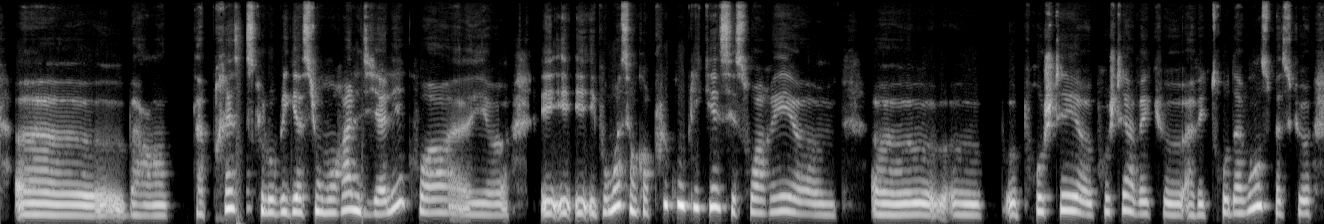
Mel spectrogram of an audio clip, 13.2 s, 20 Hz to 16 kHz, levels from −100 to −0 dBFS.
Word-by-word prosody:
heu, 175 Hz, -2 st, +2 dB
bah, 170 Hz, -3 st, -7 dB, 0.4 s
tu 200 Hz, -, -7 dB
as 190 Hz, -, -7 dB
presque 280 Hz, -1 st, +2 dB
l'obligation 225 Hz, +2 st, +2 dB
morale 230 Hz, +4 st, +2 dB
d'y 200 Hz, -3 st, -4 dB
aller 265 Hz, -, +2 dB
quoi 215 Hz, -2 st, -3 dB, 0.2 s
et 185 Hz, 0 st, -4 dB
heu, 175 Hz, 0 st, -5 dB, 0.4 s
et -, -, +3 dB
et 335 Hz, -2 st, +1 dB
et -, -, -3 dB
pour 220 Hz, -, -4 dB
moi, 300 Hz, +5 st, +7 dB
c'est 325 Hz, -6 st, 0 dB
encore 215 Hz, -2 st, -2 dB
plus 340 Hz, -, +1 dB
compliqué 305 Hz, -3 st, +5 dB
ces 285 Hz, -6 st, -1 dB
soirées, 220 Hz, +2 st, -3 dB
hem, 180 Hz, -3 st, -6 dB, 0.4 s
heu, 185 Hz, -, -1 dB
heu, 180 Hz, -1 st, +1 dB, 0.2 s
heu, 180 Hz, -, +1 dB
projetées, 235 Hz, +1 st, +2 dB
heu, 185 Hz, -3 st, -2 dB
projetées 225 Hz, +6 st, -4 dB
avec, 195 Hz, -4 st, -4 dB
heu, 175 Hz, -1 st, 0 dB
avec 175 Hz, 0 st, -5 dB
trop 215 Hz, +4 st, -5 dB
d'avance, 260 Hz, +11 st, +1 dB
parce 200 Hz, -9 st, -8 dB
que, 200 Hz, -1 st, -3 dB
210 Hz, 170 wpm, -22 LUFS, 180-245 Hz, 0.4 s, moi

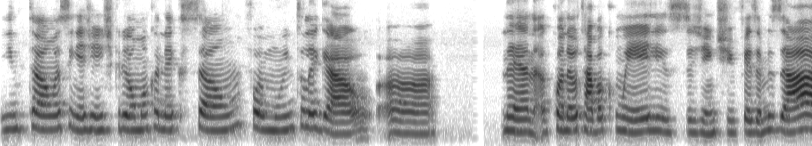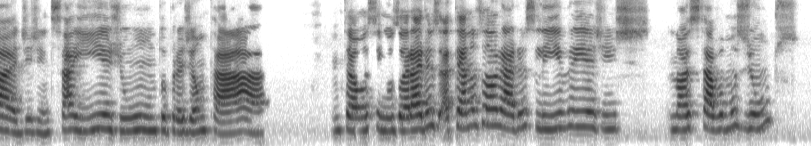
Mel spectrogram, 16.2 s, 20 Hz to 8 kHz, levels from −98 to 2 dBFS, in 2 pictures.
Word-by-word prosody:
Então 260 Hz, +1 st, -3 dB
assim, 275 Hz, +1 st, -6 dB
gente 250 Hz, -1 st, -6 dB
criou 265 Hz, -2 st, -3 dB
uma 260 Hz, +1 st, -7 dB
conexão, 255 Hz, +1 st, -5 dB
foi 300 Hz, -3 st, -2 dB
muito 255 Hz, +4 st, -9 dB
legal, 255 Hz, -10 st, +1 dB
ah, 200 Hz, -2 st, -4 dB, 0.7 s
né, 225 Hz, -2 st, +1 dB
n 215 Hz, 0 st, -5 dB
quando 245 Hz, -, 0 dB
eu 235 Hz, -, +2 dB
estava 225 Hz, -3 st, +3 dB
com 245 Hz, 0 st, -10 dB
eles, 220 Hz, 0 st, -2 dB
a -, -, -9 dB
gente 210 Hz, +1 st, -7 dB
fez 210 Hz, 0 st, -5 dB
amizade, 235 Hz, 0 st, +6 dB
a -, -, -9 dB
gente 210 Hz, -1 st, -6 dB
saía 255 Hz, +4 st, 0 dB
junto 245 Hz, 0 st, -6 dB
para 225 Hz, -3 st, -5 dB
jantar. 220 Hz, -1 st, +4 dB, 0.8 s
Então 240 Hz, -1 st, 0 dB
assim, 255 Hz, +2 st, -3 dB
os 240 Hz, -, -8 dB
horários 260 Hz, +5 st, +5 dB
até 285 Hz, 0 st, +3 dB
nos 320 Hz, +1 st, -5 dB
horários 300 Hz, -3 st, +2 dB
livre 290 Hz, +3 st, -3 dB
a 295 Hz, -, -3 dB
gente 270 Hz, -1 st, -8 dB, 0.2 s
nós 255 Hz, +1 st, +2 dB
estávamos 275 Hz, +2 st, +2 dB
juntos 275 Hz, +10 st, -7 dB
250 Hz, 150 wpm, -22 LUFS, 225-270 Hz, 0.8 s, amizade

